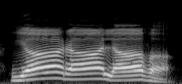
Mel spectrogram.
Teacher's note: जब हम बोलते हैं तो हमारी जीभ मुंह के किसी भी भाग को नहीं छूती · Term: अंतस्थ व्यंजन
